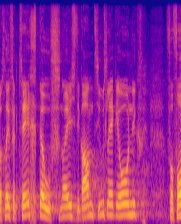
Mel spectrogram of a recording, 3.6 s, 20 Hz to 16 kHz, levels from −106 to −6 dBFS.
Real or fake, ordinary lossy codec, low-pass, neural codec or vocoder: real; none; 14.4 kHz; none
